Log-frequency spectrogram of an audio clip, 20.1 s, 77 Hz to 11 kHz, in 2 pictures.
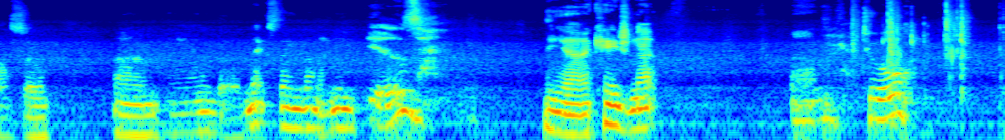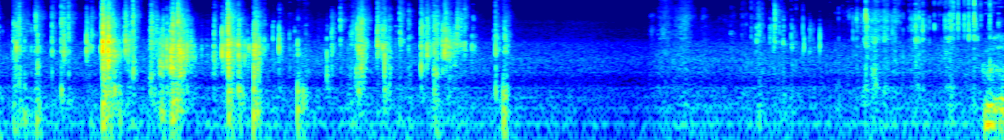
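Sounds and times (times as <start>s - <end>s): hardware parts clattering: 8.5s - 15.2s, 17.4s - 20.0s.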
